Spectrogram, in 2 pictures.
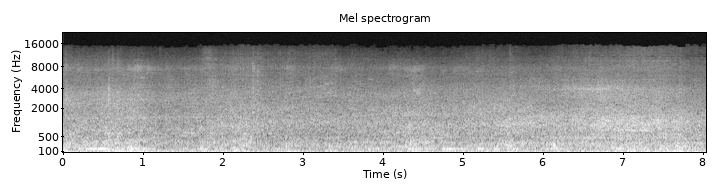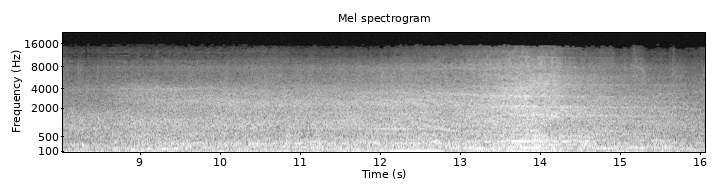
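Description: Street traffic: a minibus driving off ahead, with engines humming and cars passing on the road. Another vehicle passes close about fourteen seconds in.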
